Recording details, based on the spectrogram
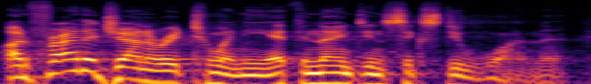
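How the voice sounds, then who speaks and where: A man reads his own motivational book aloud as scripted narration, delivering it dramatically and emphatically. His voice is on the low side and a bit bright, at normal speed with huge pitch swings, and the recording carries long, hall-like reverb.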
